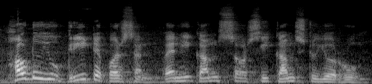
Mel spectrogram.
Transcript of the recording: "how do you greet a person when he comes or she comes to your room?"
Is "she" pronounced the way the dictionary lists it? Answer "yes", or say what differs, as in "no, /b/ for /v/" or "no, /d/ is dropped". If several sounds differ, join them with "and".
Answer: no, /s/ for /ʃ/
